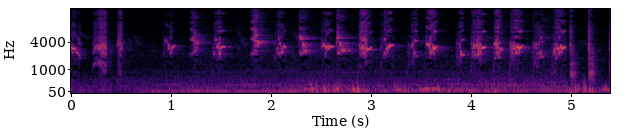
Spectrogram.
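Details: Asian pied starling singing to provoke neighbouring starlings, pouring out a fast string of harsh chattering bursts and whistled notes in near-continuous rhythm, with low background hum.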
